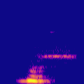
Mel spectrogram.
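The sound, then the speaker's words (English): A single short snort as someone sharply draws in breath through the nose while trying to breathe in and having trouble getting a breath, a quick nasal burst with a brief squeaky tail, heard on its own without talking. “I, I, just tried to breathe and I snorted.”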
